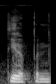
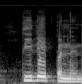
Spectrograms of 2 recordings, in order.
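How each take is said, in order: First: No vowel follows the 'r'. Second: An extra vowel 'e' follows the 'r'. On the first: The speaker calls it right. "तिरपन कहते हैं" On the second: The speaker calls it wrong. "नहीं कहते"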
